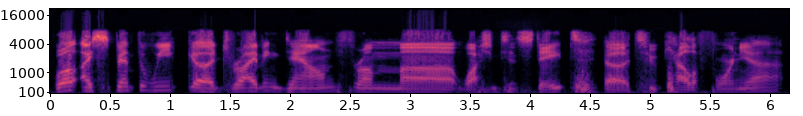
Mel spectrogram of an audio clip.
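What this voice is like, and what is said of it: Loud, animated radio voice. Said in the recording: “I am talking loudly and animated because I'm using my radio voice”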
